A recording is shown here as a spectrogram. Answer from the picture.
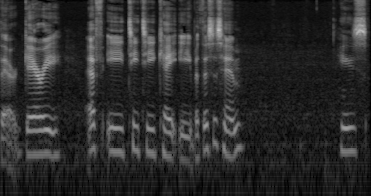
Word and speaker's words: Fettke: Gary Fettke. It's spelled Fettke.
